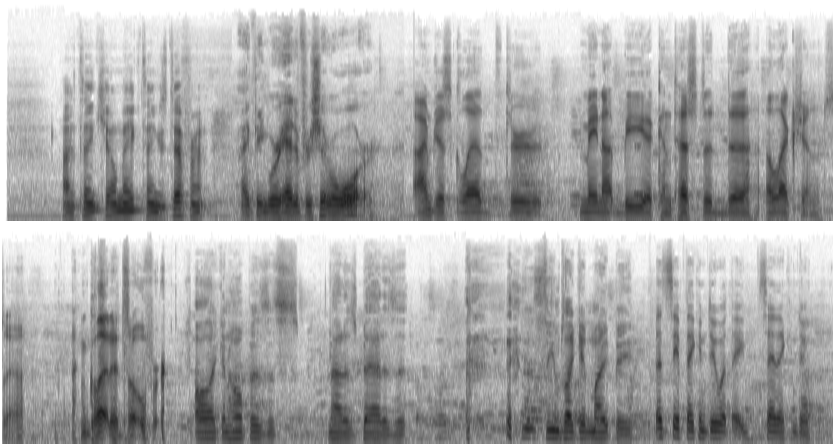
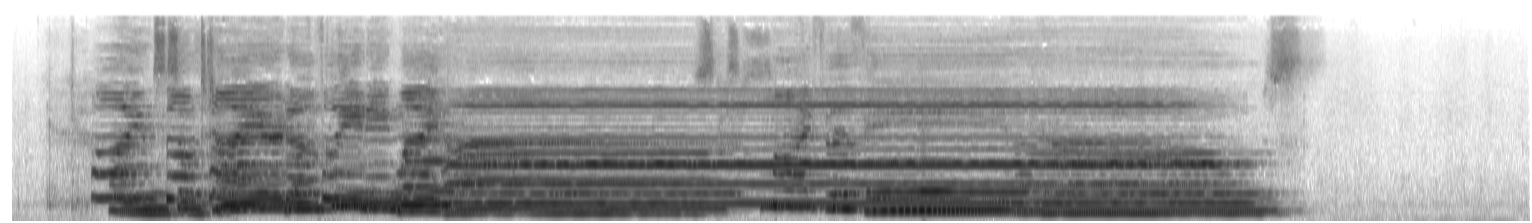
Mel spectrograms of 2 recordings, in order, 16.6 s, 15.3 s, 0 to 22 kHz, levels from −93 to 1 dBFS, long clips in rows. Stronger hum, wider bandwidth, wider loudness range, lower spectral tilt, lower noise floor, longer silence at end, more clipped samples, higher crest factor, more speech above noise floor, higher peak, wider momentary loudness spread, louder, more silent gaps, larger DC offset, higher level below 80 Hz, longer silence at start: neither; about the same, 16.5 kHz vs 16.5 kHz; second, 4 LU vs 7 LU; about the same, -5 dB/octave vs -5 dB/octave; second, -46 dBFS vs -62 dBFS; second, 0 s vs 2.35 s; neither; first, 20 dB vs 14 dB; second, 25 dB vs 46 dB; first, 0 dBFS vs -4 dBFS; first, 14 LU vs 6 LU; second, -21 LUFS vs -17 LUFS; neither; neither; first, -50 dBFS vs -66 dBFS; second, 0.25 s vs 0.9 s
